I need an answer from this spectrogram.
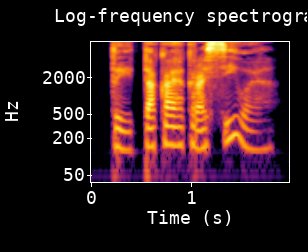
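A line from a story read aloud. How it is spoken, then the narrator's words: Whisper. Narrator (Russian): шепнул Марк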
